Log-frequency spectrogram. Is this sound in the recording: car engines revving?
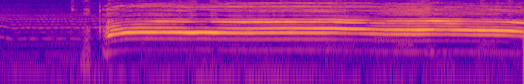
no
